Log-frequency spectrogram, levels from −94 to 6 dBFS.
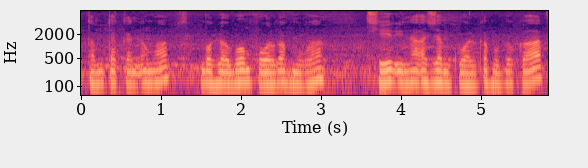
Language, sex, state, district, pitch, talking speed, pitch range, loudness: Mizo, male, Mizoram, Aizawl, 120 Hz, 215 wpm, 115-125 Hz, -17 LUFS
